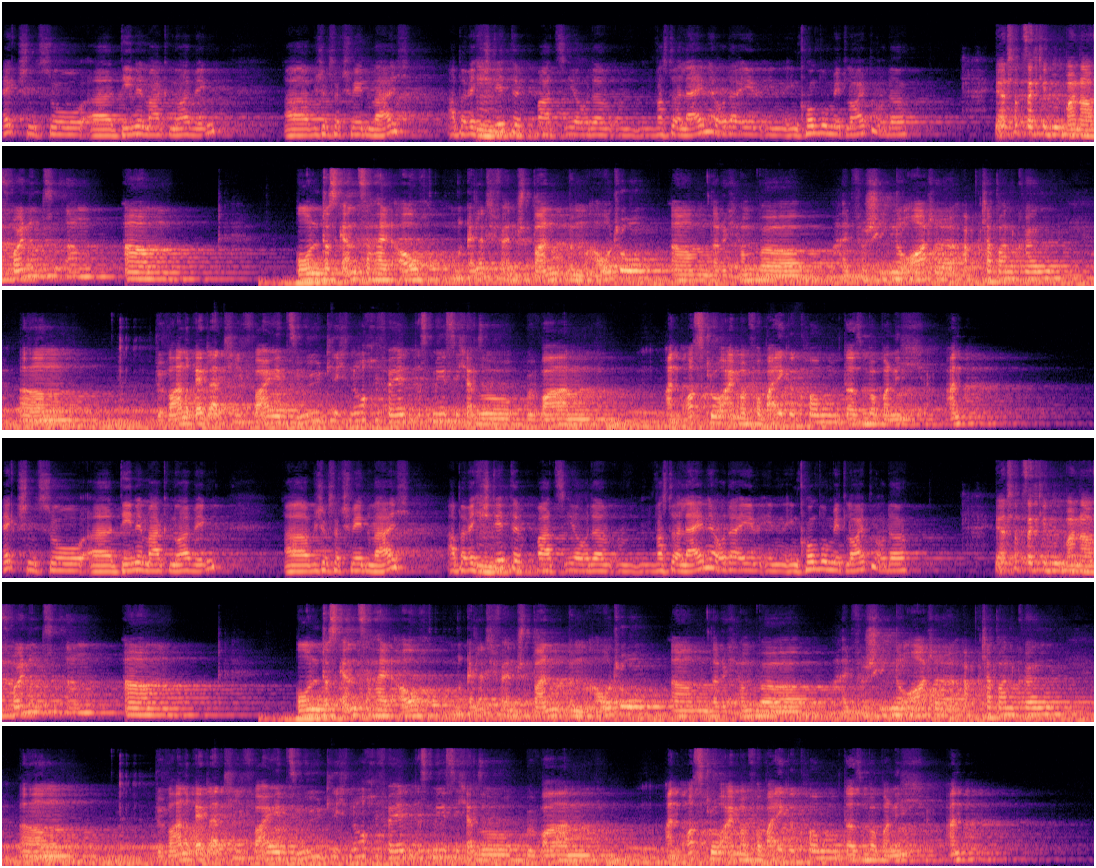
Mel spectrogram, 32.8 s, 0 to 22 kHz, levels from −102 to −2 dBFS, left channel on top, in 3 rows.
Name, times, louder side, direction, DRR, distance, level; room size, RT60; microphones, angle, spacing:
voice 1, 0.0-2.5 2.8-4.1 4.4-9.1 22.2-22.3 30.8-31.0, right 3 dB, 35° right, 11 dB, 0.4 m, -26 dB
voice 2, 9.9-12.6 13.9-21.5 22.0-22.6 23.4-27.9 28.1-31.0 31.3-31.4, left 1 dB, 5° right, 0 dB, 2.7 m, -23 dB
sound 1, 13.5-30.3, left 1 dB, 20° left, 1.9 m, -29 dB
25.0 x 23.5 x 5.6 m, 2.6 s
head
